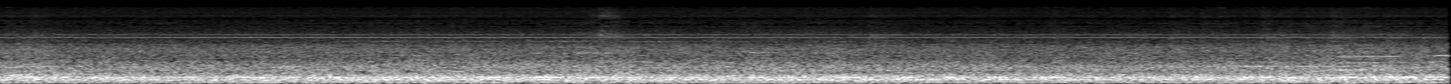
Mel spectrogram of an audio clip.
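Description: Blown film extrusion machine running steadily while plastic film winds onto the take-up roll: a continuous mechanical hum with a low drone and a faint high whine.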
